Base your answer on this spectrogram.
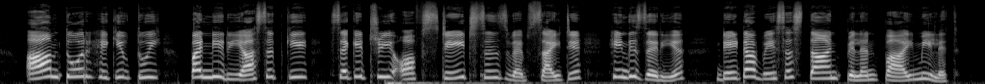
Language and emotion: Kashmiri, neutral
